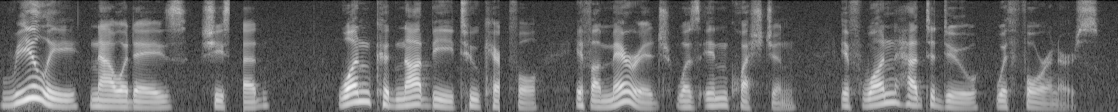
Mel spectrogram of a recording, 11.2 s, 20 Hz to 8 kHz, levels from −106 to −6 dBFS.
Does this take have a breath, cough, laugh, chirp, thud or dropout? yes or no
yes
